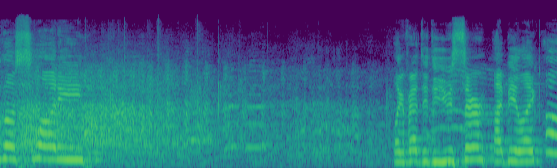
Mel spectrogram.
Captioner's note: audience laughing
